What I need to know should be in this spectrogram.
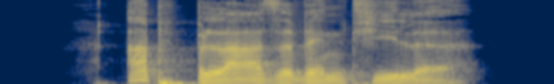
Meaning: nominative/accusative/genitive plural of Abblaseventil
- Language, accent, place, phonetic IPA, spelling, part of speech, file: German, Germany, Berlin, [ˈapˌblaːzəvɛnˌtiːlə], Abblaseventile, noun, De-Abblaseventile.ogg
